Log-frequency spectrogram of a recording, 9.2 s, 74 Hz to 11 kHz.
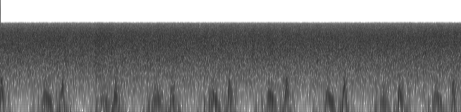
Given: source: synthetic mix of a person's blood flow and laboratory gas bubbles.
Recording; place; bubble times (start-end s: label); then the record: Doppler ultrasound of blood flow; precordium
2.63-2.84 s: bubbles
3.11-3.29 s: bubbles
5.69-5.82 s: bubbles
5.85-5.89 s: bubbles
8.15-8.40 s: bubbles
From the record:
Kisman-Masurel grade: 121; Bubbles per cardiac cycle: 1 to 2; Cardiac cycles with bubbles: 10 to 50%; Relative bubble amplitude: barely perceptible (0.100 to 0.250); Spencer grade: 2 (many but less than half of the cardiac periods contain bubble signals, singularly or in groups); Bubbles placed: only in the low amplitude regions of the cardiac cycle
